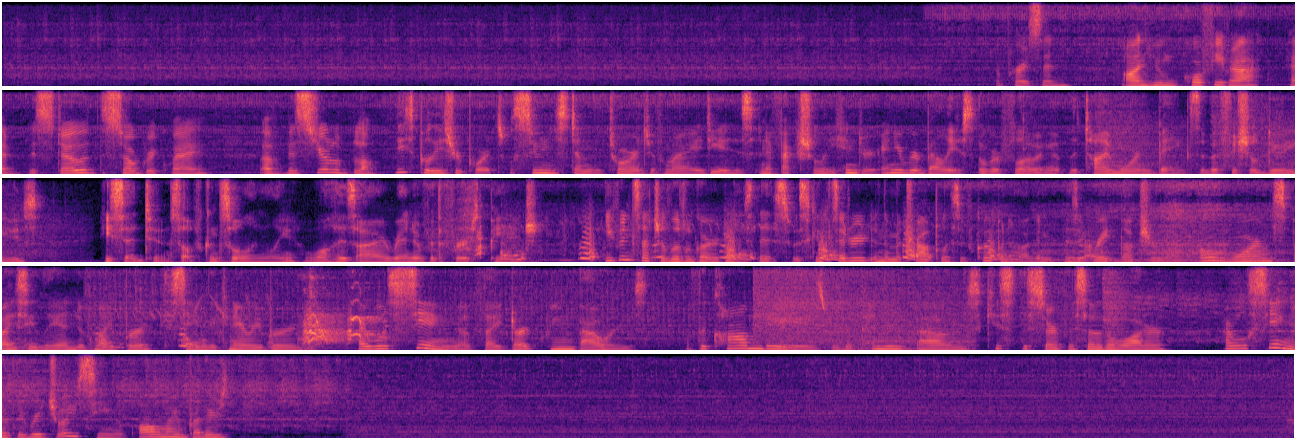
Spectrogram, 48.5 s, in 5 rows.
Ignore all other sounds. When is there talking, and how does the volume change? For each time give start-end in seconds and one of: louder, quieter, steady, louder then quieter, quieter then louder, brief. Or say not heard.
7.5-40.5 steady.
